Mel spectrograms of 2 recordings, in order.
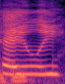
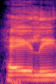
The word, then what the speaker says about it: Halle: All right, DDG, Haley, Holly. I don't know what. How you say it, KeKe? Haley. Haley.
